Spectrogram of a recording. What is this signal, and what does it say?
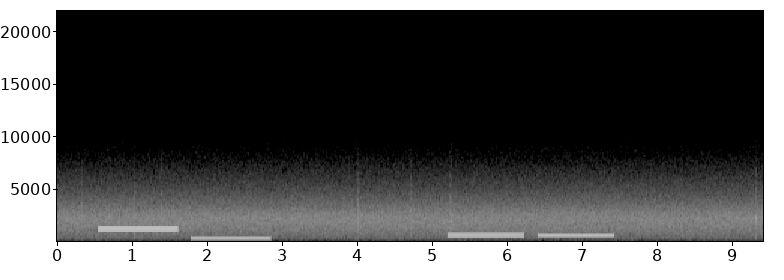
Aircraft SELCAL, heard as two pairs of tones, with radio static. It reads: PR-AC FJ-GH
